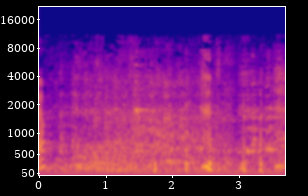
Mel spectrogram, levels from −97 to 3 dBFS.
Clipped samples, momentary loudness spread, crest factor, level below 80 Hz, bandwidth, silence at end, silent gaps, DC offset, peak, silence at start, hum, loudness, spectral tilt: under 0.1%; 9 LU; 20 dB; -44 dBFS; 11.5 kHz; 0 s; none; under 0.1%; -6 dBFS; 0 s; none; -27 LUFS; -6 dB/octave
